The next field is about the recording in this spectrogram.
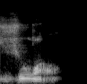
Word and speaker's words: João: Correct pronunciation, proper pronunciation in Portuguese, yeah. Anyways, is João. – Yeah. – Jou, like French for game. – Yeah. – And on, like on, but minus the N, I guess. So João.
